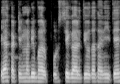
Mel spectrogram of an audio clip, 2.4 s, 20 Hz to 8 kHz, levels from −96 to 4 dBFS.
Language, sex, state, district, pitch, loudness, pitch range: Marathi, male, Maharashtra, Nagpur, 130 Hz, -17 LUFS, 125-135 Hz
